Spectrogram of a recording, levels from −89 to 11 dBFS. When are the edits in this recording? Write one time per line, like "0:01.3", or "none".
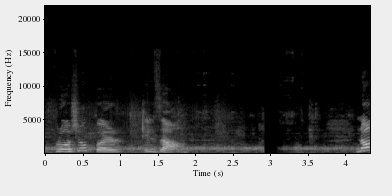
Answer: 0:03.1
